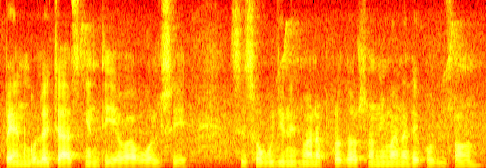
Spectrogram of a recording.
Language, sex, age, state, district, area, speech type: Odia, male, 18-30, Odisha, Balangir, urban, spontaneous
